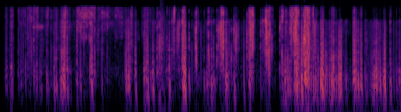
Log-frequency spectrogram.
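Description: Garbled, crackling call audio over a bad internet connection: a dense run of scratchy noise bursts that starts suddenly out of silence.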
